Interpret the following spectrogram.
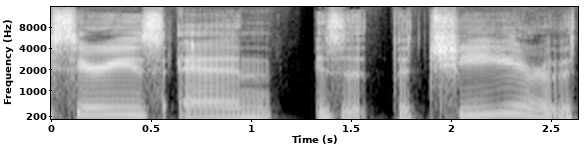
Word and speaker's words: The Chi: and is it the Chi or the Chai? I think it's pronounced the Chai, the Shy. It's like Chicago, right?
